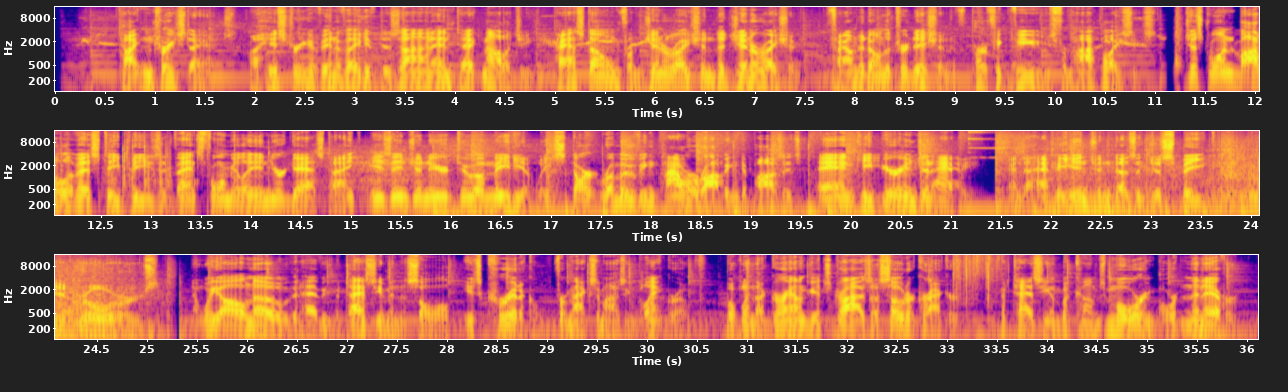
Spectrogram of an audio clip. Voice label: commercial voice

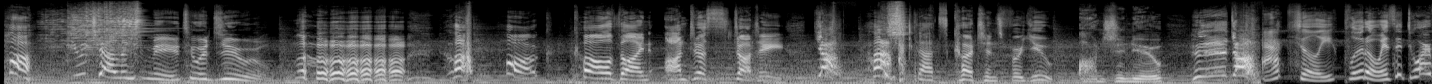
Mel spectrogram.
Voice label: animation

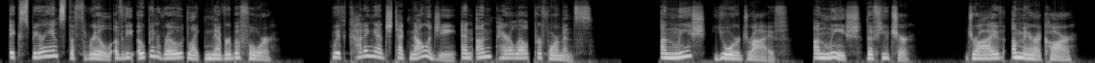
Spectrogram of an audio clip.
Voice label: car commercial

